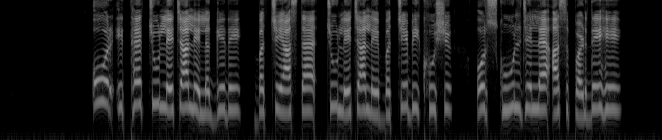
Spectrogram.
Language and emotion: Dogri, neutral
